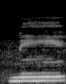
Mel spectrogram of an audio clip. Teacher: میم نون زیر من، نون الف زبر نا، من نا، میم نون زیر من، نون یا زیر نی، دیکھیں نون یا زیر نی، حروف مدہ ہے، نی لمبا پڑھیں گے ایک الف کے یا الف مدہ کے برابر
